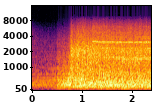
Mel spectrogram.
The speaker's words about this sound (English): The torpedo approaches. Bunin stares. The Maxim Gorky is hit amidships and engulfed by flames.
